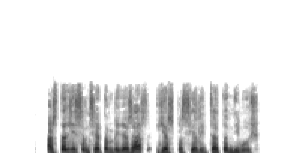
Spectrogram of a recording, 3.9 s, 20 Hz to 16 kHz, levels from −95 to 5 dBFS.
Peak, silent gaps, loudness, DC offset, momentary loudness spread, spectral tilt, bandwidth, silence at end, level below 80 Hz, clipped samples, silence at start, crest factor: -2 dBFS; 2.01-2.07 s, 2.32-2.36 s; -18 LUFS; under 0.1%; 6 LU; -6 dB/octave; 7.4 kHz; 0.45 s; -60 dBFS; under 0.1%; 0.65 s; 18 dB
